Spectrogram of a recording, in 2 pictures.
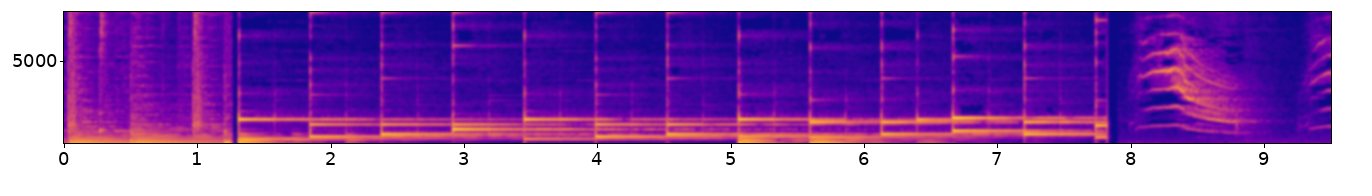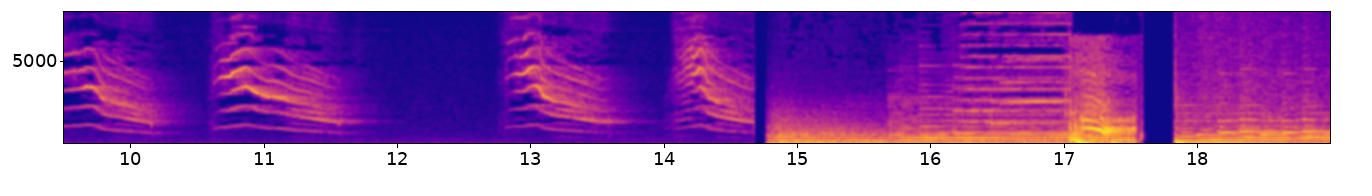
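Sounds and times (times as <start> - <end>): tinkly music notes: 1.3 - 7.9
kitten meowing: 8.0 - 11.7, 12.8 - 14.7.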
